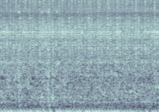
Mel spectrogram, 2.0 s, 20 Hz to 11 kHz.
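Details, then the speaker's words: 2016 Range Rover Sport with compression only on bank 1 and a suspected mechanical fault: rough, lumpy idle on half the engine with a steady train of low, dull knocks; cause suspected, not confirmed. "I already know it's got a mechanical problem because of the way it sounds, and the whole bank is down. I don't know if you can hear that knocking."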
